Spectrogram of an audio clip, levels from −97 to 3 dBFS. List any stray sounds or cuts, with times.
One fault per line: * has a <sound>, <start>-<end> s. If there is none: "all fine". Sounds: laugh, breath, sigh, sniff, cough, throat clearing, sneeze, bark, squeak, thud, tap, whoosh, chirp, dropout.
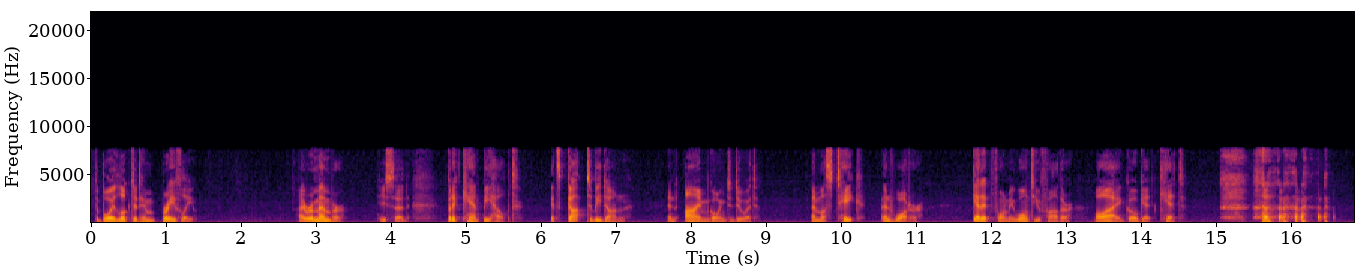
* has a laugh, 15.1-16.6 s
